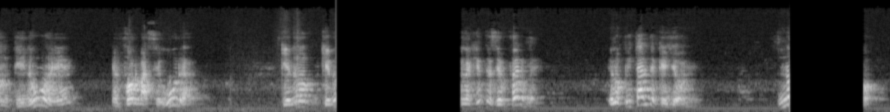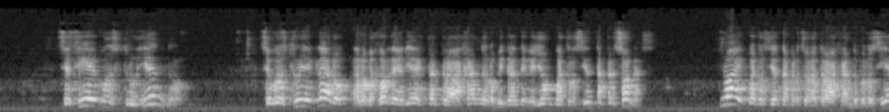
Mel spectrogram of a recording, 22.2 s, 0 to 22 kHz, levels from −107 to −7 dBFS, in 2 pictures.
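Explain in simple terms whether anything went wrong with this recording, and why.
Yes, two stream reconnects. The connection dropped, leaving silence from 4.21 to 5.79 s and again from 9.88 to 10.81 s. Each time the player reconnected and restarted decoding mid-stream, so the sound picks up roughly a second further on, skipping that bit.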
